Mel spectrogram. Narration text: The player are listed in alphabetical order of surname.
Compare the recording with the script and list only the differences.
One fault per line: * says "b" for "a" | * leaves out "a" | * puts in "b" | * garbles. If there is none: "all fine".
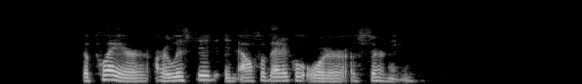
all fine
